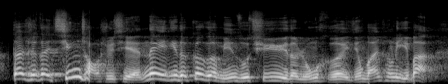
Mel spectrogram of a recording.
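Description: With a dark, mellow tone and very wide pitch swings, a man talks at a fairly quick pace against a quiet background. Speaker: history channel host. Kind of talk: educational commentary. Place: home room. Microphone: lapel.

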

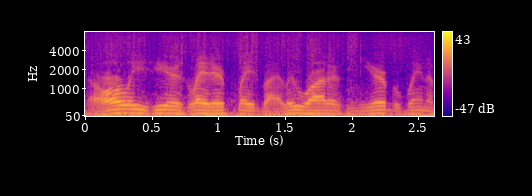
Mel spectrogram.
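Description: Music plays in the background behind a man's dry voice with no echo. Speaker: radio announcer. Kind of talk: broadcast announcement. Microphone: old recording.

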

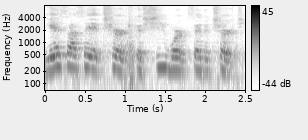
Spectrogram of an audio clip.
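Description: Light background noise and audible room echo surround a woman's voice. She speaks at a fairly slow pace with fairly even intonation. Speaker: vlogger. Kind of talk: casual vlog chat. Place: home room. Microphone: phone near.

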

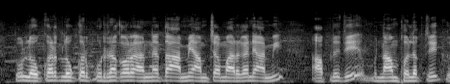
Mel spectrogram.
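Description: A man speaks with a high pitch for a man and a fairly even intonation. Noticeable background noise can be heard. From Mumbai, Worli. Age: young. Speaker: ward coordinator for a political party. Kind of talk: on-location interview. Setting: outdoors at a sports ground.

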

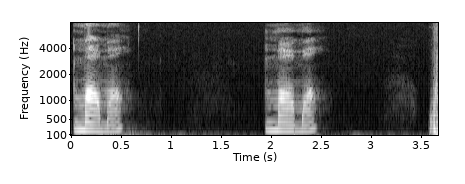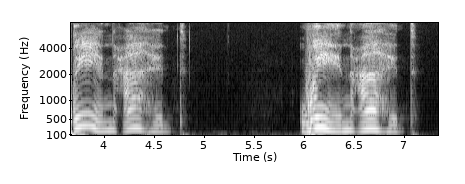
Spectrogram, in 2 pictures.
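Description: A woman speaks at a medium pitch with ordinary pitch variation. Her pace is very slow, broken by long, frequent pauses. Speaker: Arabic language teacher. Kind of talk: language lesson, repeating phrases. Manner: slow, clear.

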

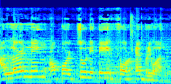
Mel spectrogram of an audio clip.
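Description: Normal pitch movement over clear background music. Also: man. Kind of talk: speech. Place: stage. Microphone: handheld.

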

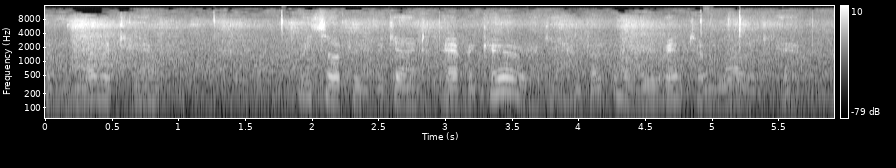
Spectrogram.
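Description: Loud background noise surrounds a man speaking at a moderate pace. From New Zealand. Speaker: war veteran. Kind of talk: interview answer. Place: hall.

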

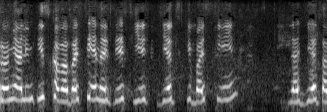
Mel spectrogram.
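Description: In a dry sound with no echo, a woman talks fairly slowly. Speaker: hotel representative. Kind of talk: guided hotel tour on a live stream. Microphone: internet connection dropped; video call.

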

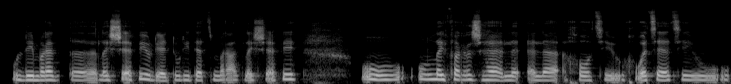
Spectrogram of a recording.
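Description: Moderate-paced speech from a woman, the background quiet. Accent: Moroccan. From Morocco. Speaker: lifestyle vlogger. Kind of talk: casual vlog narration. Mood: warm, offering blessings. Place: home room. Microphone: phone near.

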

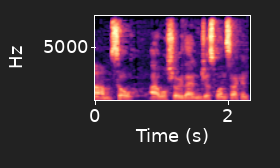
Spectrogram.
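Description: A man with a fairly low pitch and a dark, mellow tone speaks at a moderate pace with fairly even intonation over light background noise. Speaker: teacher. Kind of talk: casual tutorial chat. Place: home room. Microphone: lapel.

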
